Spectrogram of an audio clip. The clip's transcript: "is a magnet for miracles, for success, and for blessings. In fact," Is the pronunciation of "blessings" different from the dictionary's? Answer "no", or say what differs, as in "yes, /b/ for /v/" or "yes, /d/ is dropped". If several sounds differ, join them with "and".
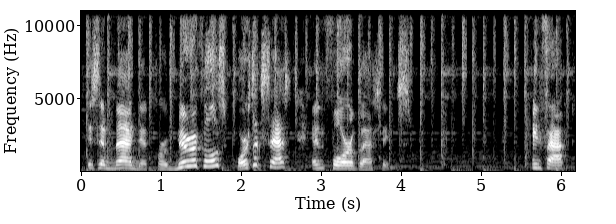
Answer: yes, /s/ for /z/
